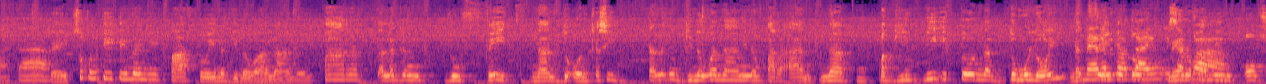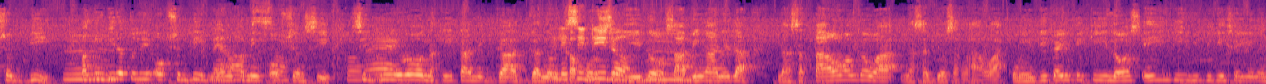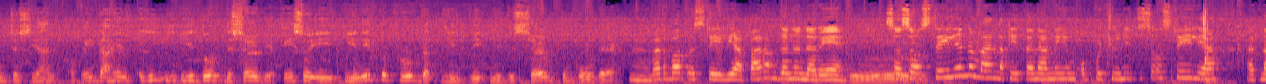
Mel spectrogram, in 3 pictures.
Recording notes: Note there is a slight hissing sound in our audio, but otherwise still loud and clear. Hope you do not mind this slight technical glitch.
